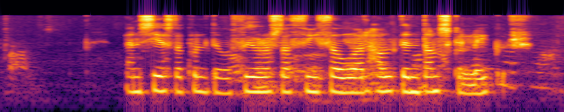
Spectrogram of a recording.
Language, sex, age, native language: Icelandic, male, 12, Icelandic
